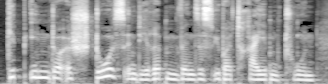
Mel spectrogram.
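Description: A woman's voice: low-pitched, fairly quick, dark tone, husky. Woman voicing fussy old nun-nurse. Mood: fretting prayer. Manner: fussy, sighing, praying aloud. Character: kindly pious old nun-nurse, childlike cheer.

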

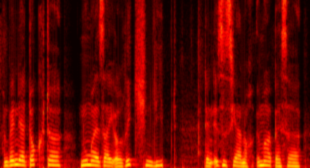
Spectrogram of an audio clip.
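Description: A woman's voice: low-pitched, measured pace, dark tone, husky. Woman voicing fussy old nun-nurse. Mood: tender prayer. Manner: fussy, sighing, praying aloud. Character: kindly pious old nun-nurse, childlike cheer.

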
